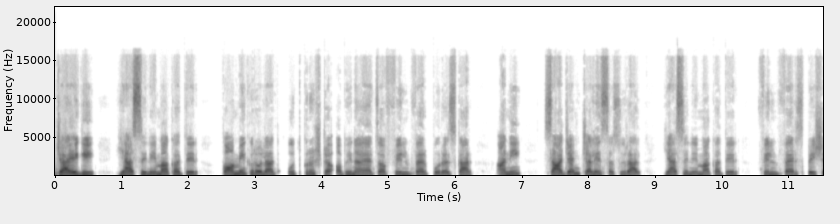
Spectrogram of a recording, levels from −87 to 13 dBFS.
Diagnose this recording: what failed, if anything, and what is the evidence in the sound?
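The failure sits in call processing: the microphone volume stepped down twice, at 2.04 s by about 2 dB and at 8.16 s by about 3 dB. Both speech and background noise drop together in a single instant, with no fade. On a waveform the envelope shrinks abruptly at each point, and a spectrogram shows the whole band, noise floor included, darkening evenly. The likely cause is automatic input-gain control lowering the device's capture volume.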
